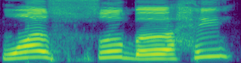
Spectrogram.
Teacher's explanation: با کو تھوڑا سا ہلا کے پڑھیں گے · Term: قلقلہ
